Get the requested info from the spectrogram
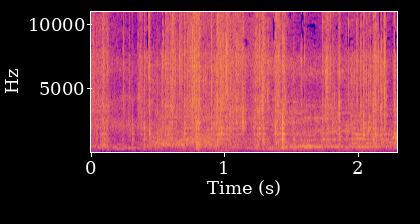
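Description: Faint background voices with scattered light clicks and taps, in a lull between nearby speech.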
